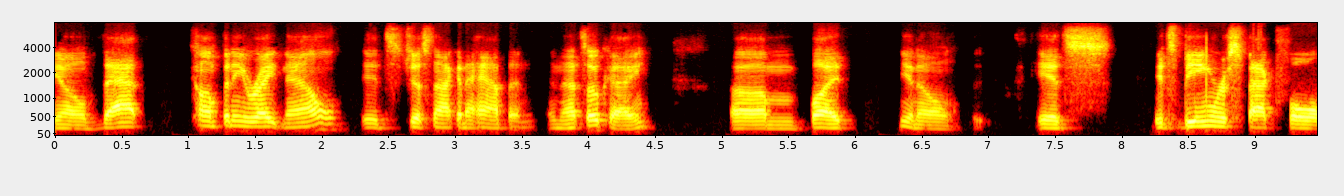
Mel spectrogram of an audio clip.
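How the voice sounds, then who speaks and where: The voice comes across dry and close with no echo, speaking at a fairly slow pace in an American accent, with fairly even intonation and long, frequent pauses. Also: man, fairly low pitch for a man. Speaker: sports play-by-play announcer. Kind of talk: podcast interview.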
